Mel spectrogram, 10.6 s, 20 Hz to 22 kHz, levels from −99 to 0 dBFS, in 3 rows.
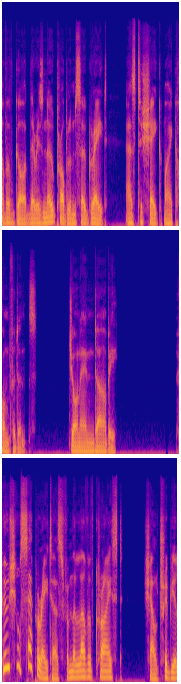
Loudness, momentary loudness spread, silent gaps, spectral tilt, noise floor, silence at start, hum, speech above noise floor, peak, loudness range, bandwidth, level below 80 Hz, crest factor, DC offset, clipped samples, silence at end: -24 LUFS; 15 LU; 6.80-6.84 s; -5.5 dB/octave; -57 dBFS; 0 s; none; 34 dB; -6 dBFS; 6 LU; 15 kHz; -34 dBFS; 18 dB; under 0.1%; under 0.1%; 0 s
